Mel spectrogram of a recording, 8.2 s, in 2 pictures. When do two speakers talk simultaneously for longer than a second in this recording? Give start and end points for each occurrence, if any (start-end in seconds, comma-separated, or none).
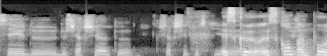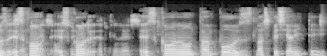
2.8-5.2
